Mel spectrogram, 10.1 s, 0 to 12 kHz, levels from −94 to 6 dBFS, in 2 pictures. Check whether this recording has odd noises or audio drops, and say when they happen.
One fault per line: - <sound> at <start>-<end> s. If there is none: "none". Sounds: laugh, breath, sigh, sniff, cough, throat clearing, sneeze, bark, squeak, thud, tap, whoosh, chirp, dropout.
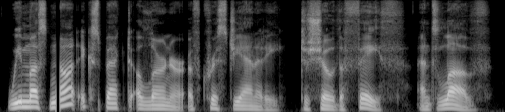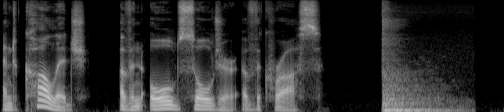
- dropout at 0.6-0.6 s
- thud at 8.9-9.8 s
